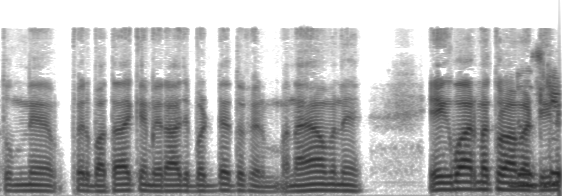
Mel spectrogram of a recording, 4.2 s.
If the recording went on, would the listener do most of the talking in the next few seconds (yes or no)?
no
